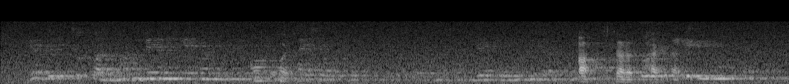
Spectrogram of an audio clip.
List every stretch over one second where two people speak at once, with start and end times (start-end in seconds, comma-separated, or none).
none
